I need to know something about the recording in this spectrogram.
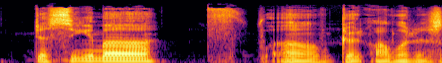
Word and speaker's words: Decima: Then Latin is like Spanish where there's no silent letters. You say everything okay. that's there. Then Decima, D-E-C-I. Say it again. D-E. Yeah, D-E. C-I-M-A.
